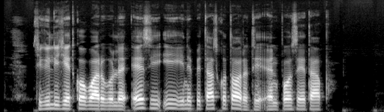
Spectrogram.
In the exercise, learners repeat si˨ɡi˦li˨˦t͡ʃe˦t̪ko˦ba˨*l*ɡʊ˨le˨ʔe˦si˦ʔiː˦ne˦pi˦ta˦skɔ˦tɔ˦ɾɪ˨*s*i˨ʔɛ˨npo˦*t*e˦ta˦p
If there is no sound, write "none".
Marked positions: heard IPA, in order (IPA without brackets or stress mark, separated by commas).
ɾ, t, s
